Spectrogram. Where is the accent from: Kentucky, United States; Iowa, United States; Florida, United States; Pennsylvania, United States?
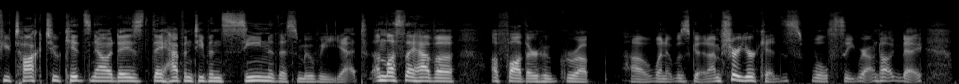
Pennsylvania, United States; Look, Jeff, I am from Central Pennsylvania. I went to Gobbler's Knob every February the 2nd to see if he saw his shadow or not.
